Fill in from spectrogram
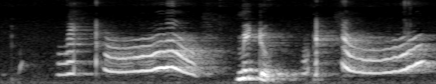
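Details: A pet green parrot, tagged as a ringneck, talks in high, nasal, speech-like phrases, apparently "mummy" and "papa": two drawn-out words with rising and falling pitch separated by a short squawky burst.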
